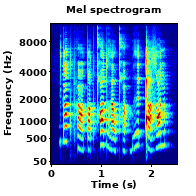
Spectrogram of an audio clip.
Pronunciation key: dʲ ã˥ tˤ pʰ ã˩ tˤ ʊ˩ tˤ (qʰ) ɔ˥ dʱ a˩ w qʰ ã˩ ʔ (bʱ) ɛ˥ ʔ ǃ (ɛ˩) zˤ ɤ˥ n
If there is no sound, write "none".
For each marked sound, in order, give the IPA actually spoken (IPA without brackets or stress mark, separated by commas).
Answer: qʰ, bʱ, ɛ˩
